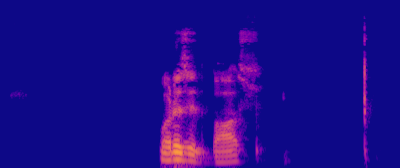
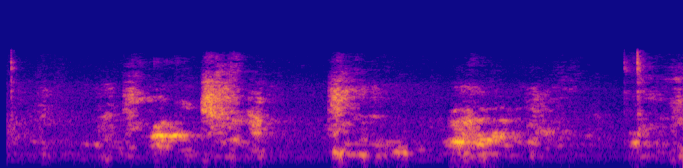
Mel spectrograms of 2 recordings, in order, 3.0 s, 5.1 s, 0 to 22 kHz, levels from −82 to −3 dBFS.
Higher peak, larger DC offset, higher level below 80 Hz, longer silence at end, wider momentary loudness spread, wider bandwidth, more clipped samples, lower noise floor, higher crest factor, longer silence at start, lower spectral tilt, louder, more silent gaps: second, -10 dBFS vs -6 dBFS; neither; first, -70 dBFS vs -78 dBFS; first, 1.05 s vs 0 s; second, 13 LU vs 21 LU; first, 15 kHz vs 7.4 kHz; neither; first, under -90 dBFS vs -51 dBFS; first, 26 dB vs 20 dB; first, 1.2 s vs 0.05 s; first, -5 dB/octave vs 1 dB/octave; second, -32 LUFS vs -23 LUFS; neither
